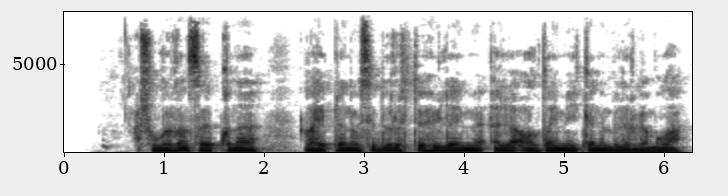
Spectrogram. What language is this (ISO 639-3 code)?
bak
